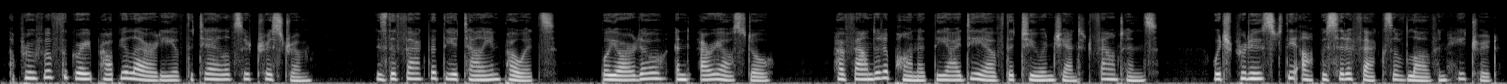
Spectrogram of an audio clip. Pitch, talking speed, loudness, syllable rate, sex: 220 Hz, 165 wpm, -16 LUFS, 5.2 syllables/s, female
